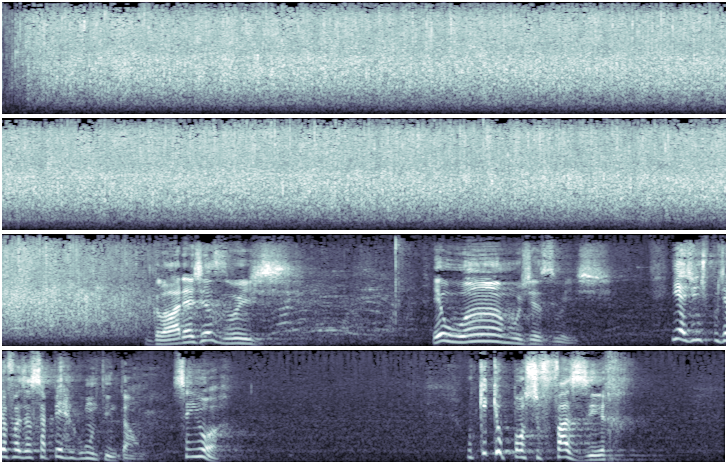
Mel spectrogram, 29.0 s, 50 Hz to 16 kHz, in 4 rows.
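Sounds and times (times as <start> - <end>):
large crowd clapping hands: 0.0 - 17.3
speech: 16.0 - 17.4, 18.8 - 20.6, 21.2 - 24.1, 26.4 - 28.1.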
